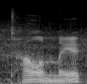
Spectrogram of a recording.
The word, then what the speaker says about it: Ptolemaic: are part of the ptolemaic army if you look it up you're gonna have spell it with a p because the p is silent because English the boss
